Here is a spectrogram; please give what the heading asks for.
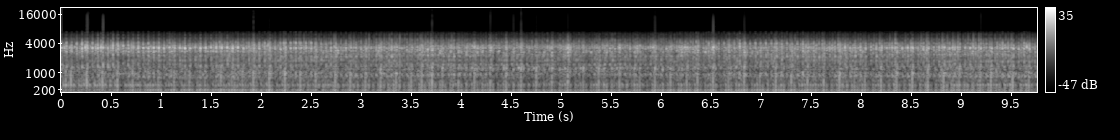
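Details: Fresh-water Mercury 115 outboard at idle: loud, rapid metallic knock over the low rumble, piston slap with slop in the number 1 piston, worse under load.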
